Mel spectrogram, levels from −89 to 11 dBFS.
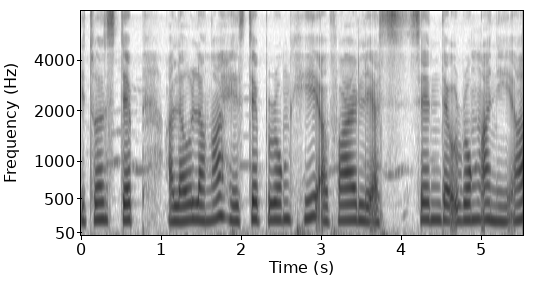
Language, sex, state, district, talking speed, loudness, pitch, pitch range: Mizo, female, Mizoram, Aizawl, 195 wpm, -16 LUFS, 215 Hz, 210-225 Hz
